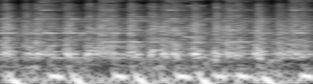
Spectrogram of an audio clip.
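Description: Live band playing a Rodali dance tune: fast, steady drum beats about four a second under held melody notes.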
